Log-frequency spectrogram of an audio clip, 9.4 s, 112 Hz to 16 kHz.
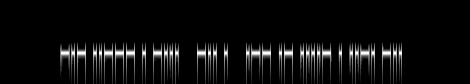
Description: Morse code, heard as a keyed tone, about 21 wpm, 700 Hz. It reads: K2EB DE WA4EFD
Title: USA Callsign DE Callsign 22wpm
